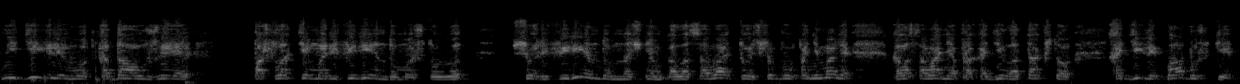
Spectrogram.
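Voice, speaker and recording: A middle-aged man tells his story in an unpolished, halting way, often restarting and looping back with the same filler phrases. His voice is very bright and sharp-edged. He sits some way off from the microphone. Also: mid-range voice, flat delivery, recorded from a distance, low-quality recording. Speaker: interviewee, father of a detained son. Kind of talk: casual spoken testimony.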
